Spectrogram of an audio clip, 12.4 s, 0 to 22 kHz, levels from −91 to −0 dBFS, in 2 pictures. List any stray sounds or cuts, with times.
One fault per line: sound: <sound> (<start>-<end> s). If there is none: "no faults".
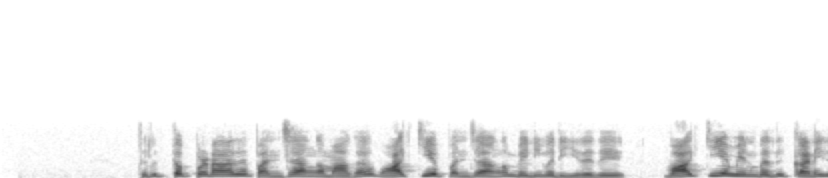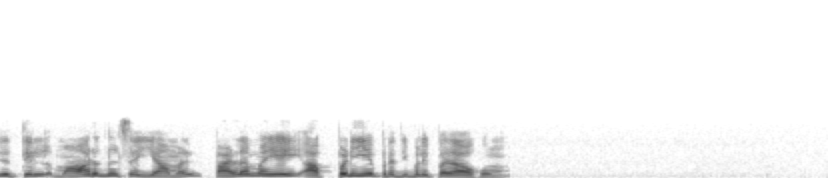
no faults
